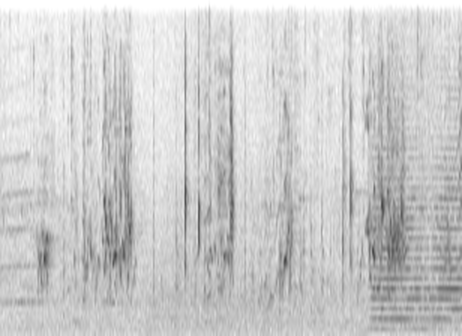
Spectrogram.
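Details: Tame budgerigars making love and chirping sounds: irregular bright chirps and brief warbles, ending with a steady buzzy tone layered under the twittering.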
